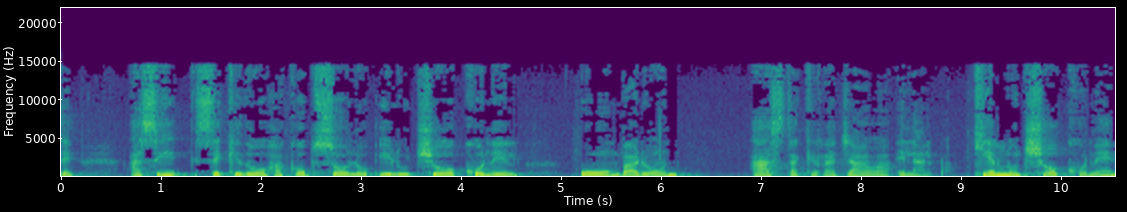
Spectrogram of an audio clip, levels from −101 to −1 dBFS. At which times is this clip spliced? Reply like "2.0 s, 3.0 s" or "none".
9.0 s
